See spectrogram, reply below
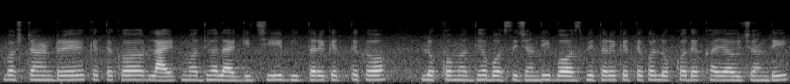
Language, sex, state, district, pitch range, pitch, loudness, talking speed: Odia, female, Odisha, Malkangiri, 200-210 Hz, 205 Hz, -19 LUFS, 130 wpm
